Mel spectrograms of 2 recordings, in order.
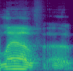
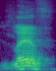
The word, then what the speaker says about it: Lev: you know is wrong is actually lev tolstoy and of course i'm not probably it's probably left like that you know russian is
